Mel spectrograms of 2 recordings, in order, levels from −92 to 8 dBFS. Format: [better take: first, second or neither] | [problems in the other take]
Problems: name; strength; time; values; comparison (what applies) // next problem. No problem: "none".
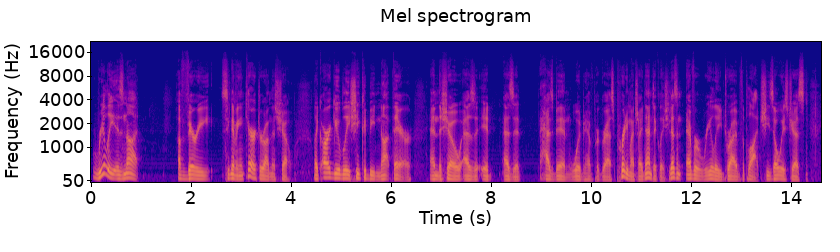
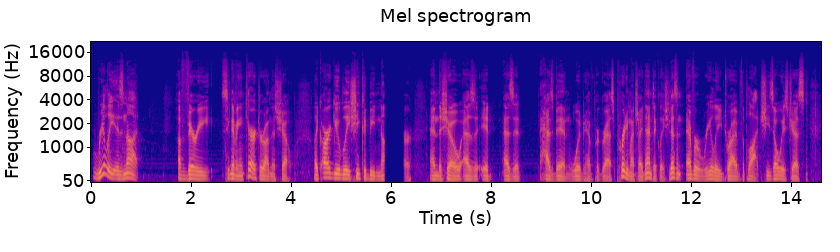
first | audio cutting out; at 6 s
